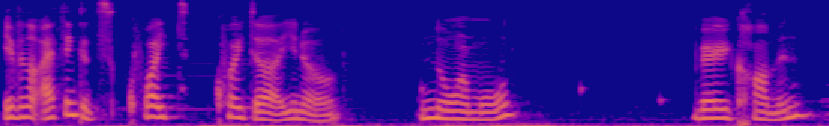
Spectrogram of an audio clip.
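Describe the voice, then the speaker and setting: Drawing on a livestream, an American woman streamer talks in an unhurried, lively, medium-pitched voice. She giggles a lot and chats freely, often trailing off before restarting.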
